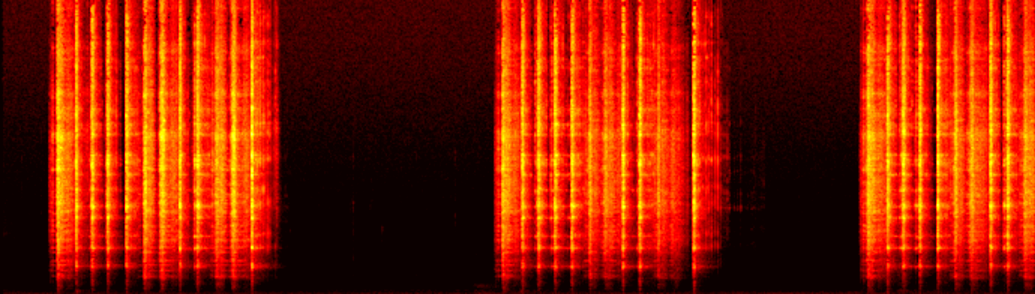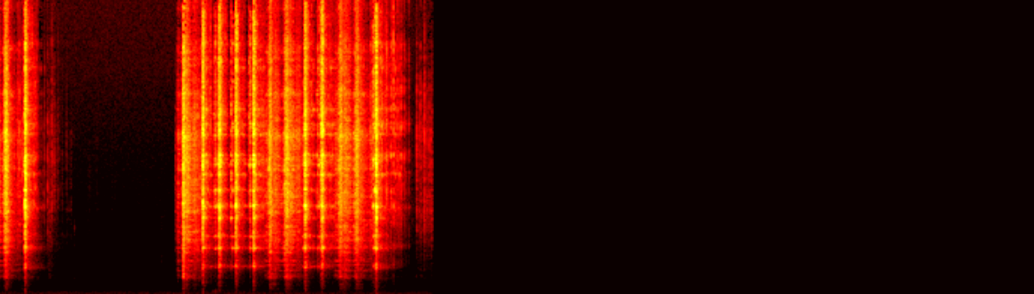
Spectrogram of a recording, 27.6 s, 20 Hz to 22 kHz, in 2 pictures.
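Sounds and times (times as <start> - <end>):
large and small chocalho shakers rattling: 0.7 - 3.7, 6.6 - 9.6, 11.5 - 14.4, 16.2 - 19.5.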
